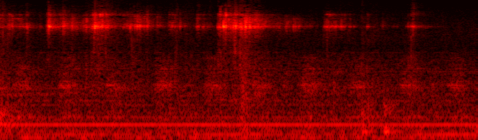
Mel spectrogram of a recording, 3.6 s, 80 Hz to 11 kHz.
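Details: Puppies on day 27, dirty and waiting for their baths, give thin, high squeaky whimpers in short bursts, several within under four seconds, over a steady low indoor hum.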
